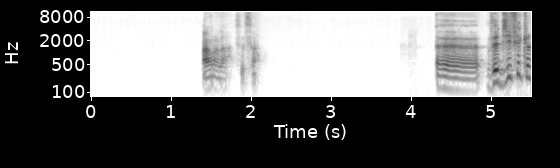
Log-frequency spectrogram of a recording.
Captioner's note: speaking French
